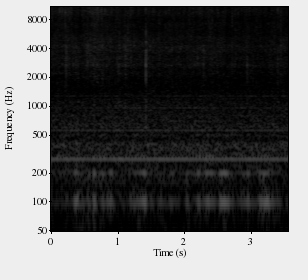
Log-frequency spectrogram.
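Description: Rice frying in fat while being stirred, giving a steady close sizzle and crackle with soft scraping of stirring throughout, and no voices.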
